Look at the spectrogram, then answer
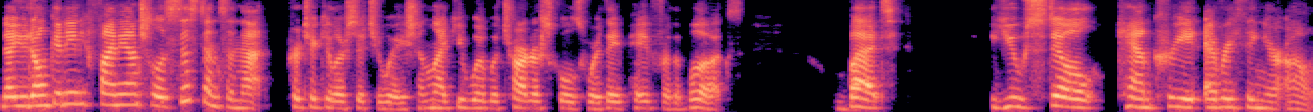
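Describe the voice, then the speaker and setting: At a moderate pace, a woman with a normal speaking voice and a fairly high pitch talks with big swings in loudness. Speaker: homeschooling educator and brain science speaker. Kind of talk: webinar presentation. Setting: webinar call.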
